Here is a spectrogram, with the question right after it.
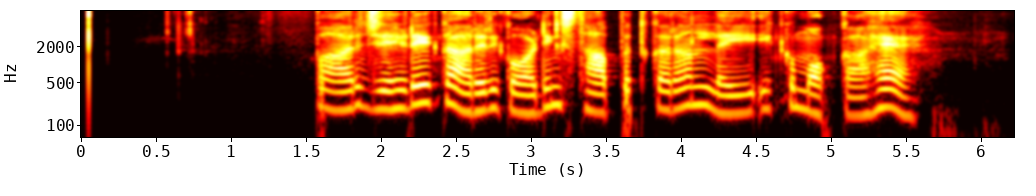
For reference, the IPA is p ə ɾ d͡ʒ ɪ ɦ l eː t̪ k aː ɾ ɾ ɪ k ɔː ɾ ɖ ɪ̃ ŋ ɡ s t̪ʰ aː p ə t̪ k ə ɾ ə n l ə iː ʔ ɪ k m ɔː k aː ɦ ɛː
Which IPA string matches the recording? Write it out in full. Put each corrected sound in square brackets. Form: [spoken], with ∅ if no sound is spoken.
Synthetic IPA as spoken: p ə ɾ d͡ʒ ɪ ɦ [ɽ] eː [∅] k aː ɾ ɾ ɪ k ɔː ɾ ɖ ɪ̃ ŋ ɡ s t̪ʰ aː p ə t̪ k ə ɾ ə n l ə iː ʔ ɪ k m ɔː k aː ɦ ɛː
